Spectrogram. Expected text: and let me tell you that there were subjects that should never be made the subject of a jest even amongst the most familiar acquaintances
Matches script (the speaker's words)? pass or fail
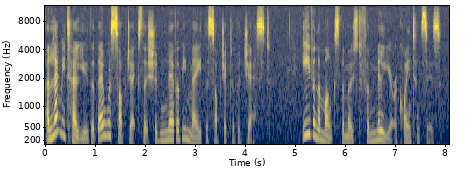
pass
